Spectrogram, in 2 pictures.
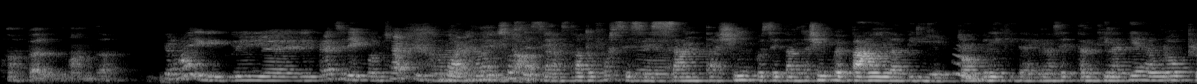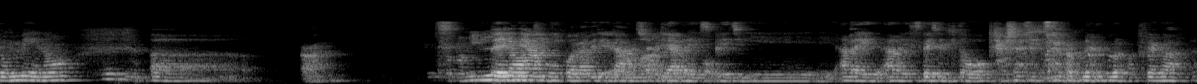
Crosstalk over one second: present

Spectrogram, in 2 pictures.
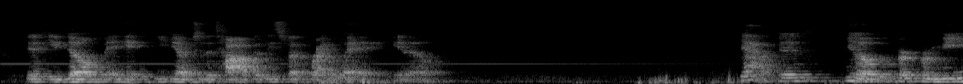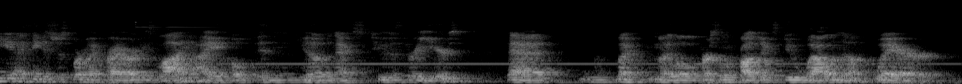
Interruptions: none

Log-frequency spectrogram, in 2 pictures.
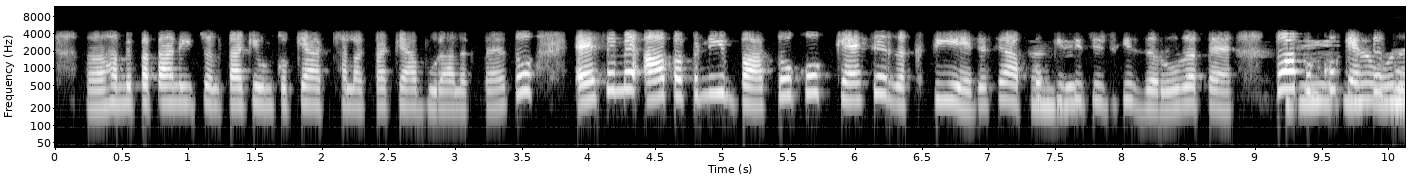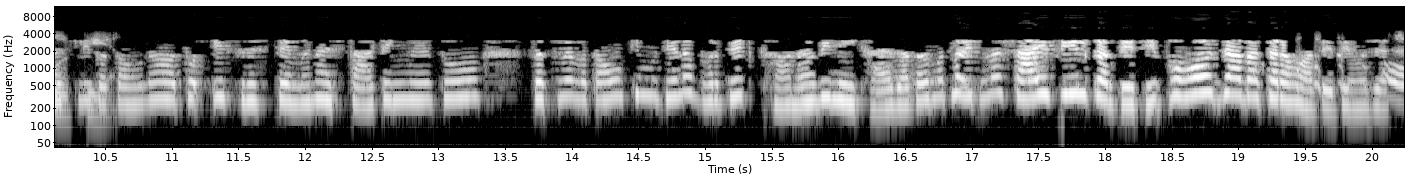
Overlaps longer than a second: present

